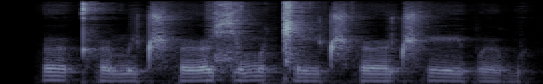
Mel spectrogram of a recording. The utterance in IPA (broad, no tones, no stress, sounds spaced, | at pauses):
əː kʰ œ m e t͡ʃʰ œː ɕ ə m əː ǁ eː t͡ʃʰ œː t͡ʃʰ eː p əː b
